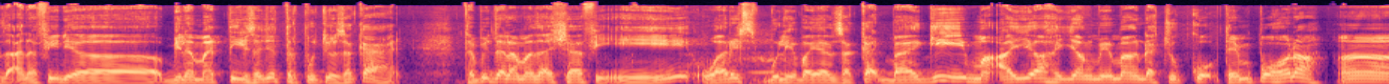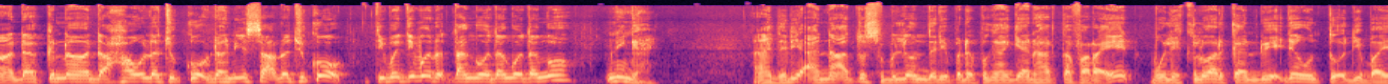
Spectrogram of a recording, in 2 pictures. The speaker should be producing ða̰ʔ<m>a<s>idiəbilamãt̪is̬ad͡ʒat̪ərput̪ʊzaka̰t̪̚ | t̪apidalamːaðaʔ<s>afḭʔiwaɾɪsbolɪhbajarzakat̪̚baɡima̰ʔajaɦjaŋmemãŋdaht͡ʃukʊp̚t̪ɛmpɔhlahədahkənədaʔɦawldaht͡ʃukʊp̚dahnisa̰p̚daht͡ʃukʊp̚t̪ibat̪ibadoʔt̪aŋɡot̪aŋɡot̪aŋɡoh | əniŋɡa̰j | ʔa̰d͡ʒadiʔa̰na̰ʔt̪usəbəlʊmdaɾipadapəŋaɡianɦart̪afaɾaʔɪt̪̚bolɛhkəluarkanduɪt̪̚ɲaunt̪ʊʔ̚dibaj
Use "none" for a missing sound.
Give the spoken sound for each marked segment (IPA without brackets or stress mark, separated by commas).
n, f, ʃ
